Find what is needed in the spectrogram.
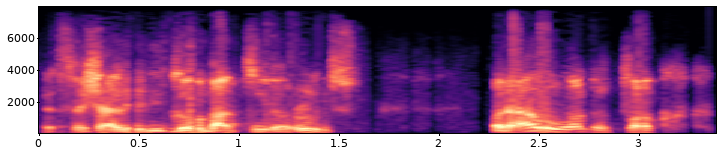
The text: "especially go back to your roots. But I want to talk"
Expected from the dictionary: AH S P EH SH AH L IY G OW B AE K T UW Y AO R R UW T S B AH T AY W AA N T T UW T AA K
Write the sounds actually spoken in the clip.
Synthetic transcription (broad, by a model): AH S P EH SH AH L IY G OW B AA K T UW Y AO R R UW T B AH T AY W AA N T T UW T AA K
